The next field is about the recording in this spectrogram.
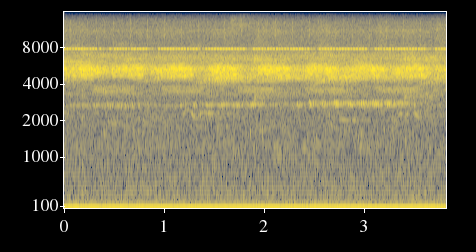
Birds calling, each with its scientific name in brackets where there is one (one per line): Hauxwell's Thrush (Turdus hauxwelli)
